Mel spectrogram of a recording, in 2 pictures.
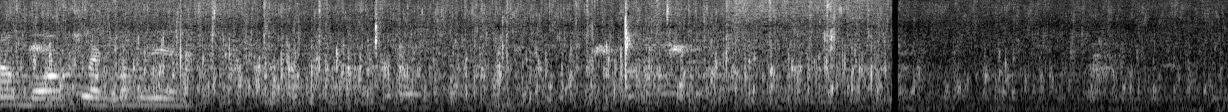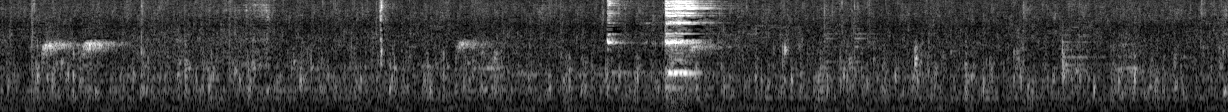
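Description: A pot of braised cow tongue in sauce bubbling at a simmer, a dense crackle of small pops, which stops abruptly about four and a half seconds in. A single short metallic clink follows about nine and a half seconds in.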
